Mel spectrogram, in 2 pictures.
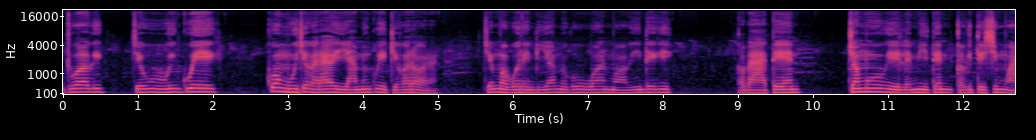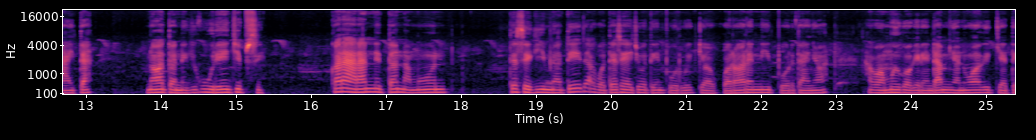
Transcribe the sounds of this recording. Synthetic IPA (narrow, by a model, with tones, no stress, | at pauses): twɔ˦ki˦k̚ | t͡ʃe˨˦u˦i˦ŋɡwe˦kː | o˦mu˨t͡ʃe˦kɔ˨ɾa˦i˨ja˨mi˦ŋɡwe˦kt͡ʃe˨kɔ˦ɾɔ˨ɾɔ˨n | t͡ʃe˦mɔ˨ko˨ɾe˨ndi˨jɔ˦me˨ko˦wɔ˦nmɔ˨ki˦nde˦ki˦ | kɔ˨ba˨te˦n | t͡ʃɔ˦mu˦ke˨le˨mi˨te˦nkɔ˨ki˦te˨ʃi˦mwa˨jta˦ | nɔ˦tɔ˨ne˨k̬i˦ku˦ɾe˦nt͡ʃi˦psi˨ | kɔ˦ɾa˨ɾa˦nːi˦tɔ˦na˨mu˦n | te˦se˨k̬i˦mna˨te˦ta˨ko˨te˦s̬e˦˧t͡ʃo˦te˦npo˨ɾwe˦k̚t͡ʃɔ˨kɔ˨ɾɔ˦ɾe˦ni˦po˨ɾta˨ɲɔ˦n | a˨kɔ˨mu˦jko˨ke˨ɾe˨nda˦mɲɔ˨nwɔ˦ki˦kja˨te˦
